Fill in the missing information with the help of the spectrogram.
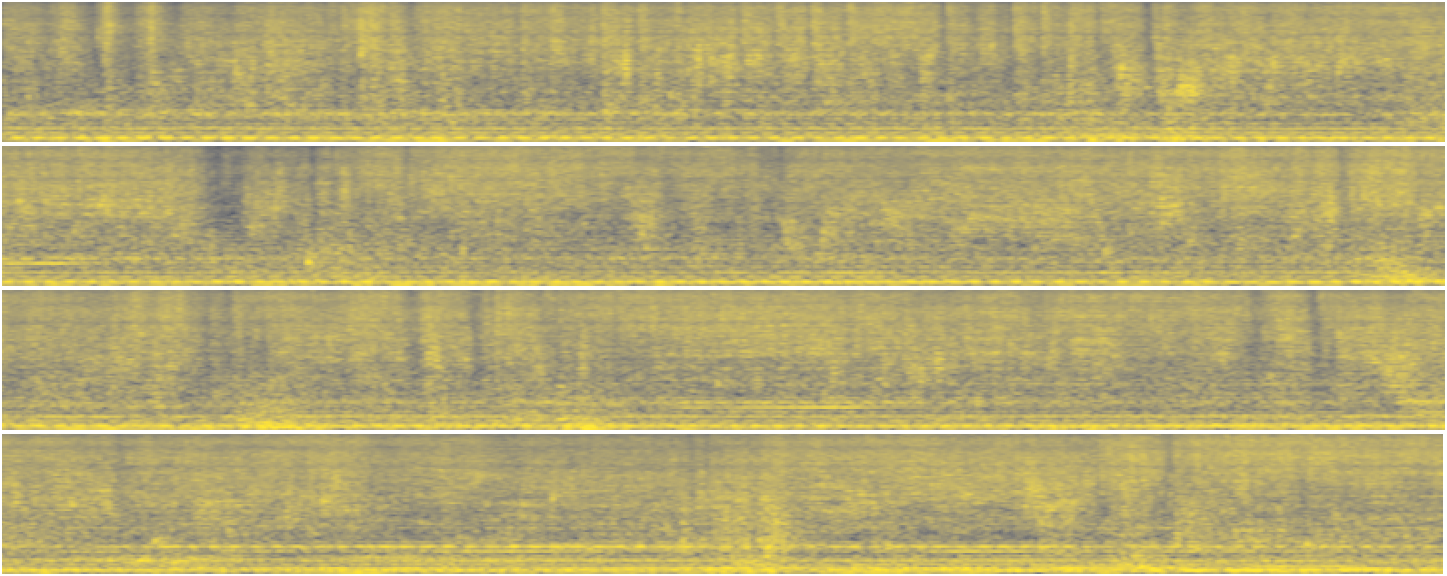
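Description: Water spraying steadily from a handheld dog-bathing sprayer onto a wet dog's coat and the floor of a stainless steel grooming tub, with a steady low hum underneath.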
